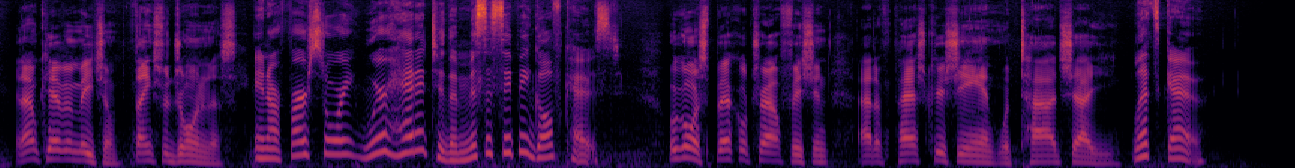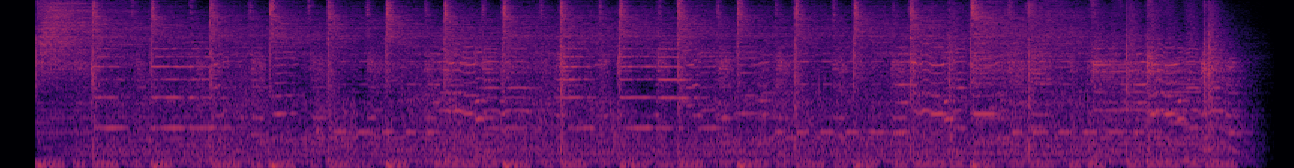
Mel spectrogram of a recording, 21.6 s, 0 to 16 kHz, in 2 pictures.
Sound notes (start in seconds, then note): 8.2 engine purring; 8.2 upbeat music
